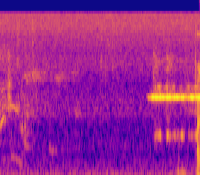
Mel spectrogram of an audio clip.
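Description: An electronic phone tone starts about one and a half seconds in: a steady high beep with a fainter lower note, still sounding at the end. Before it there is only a low hum.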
